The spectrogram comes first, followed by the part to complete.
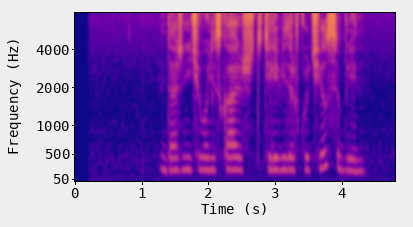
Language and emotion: Russian, neutral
